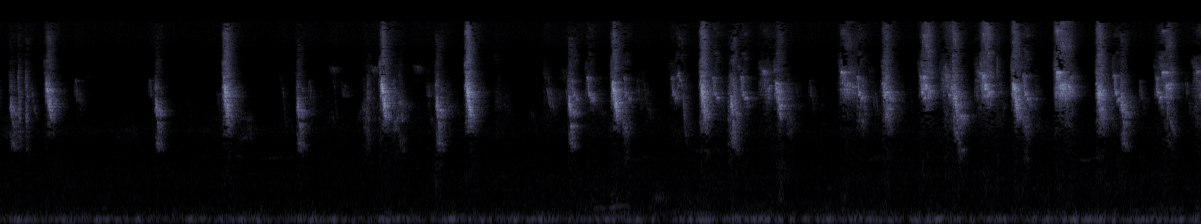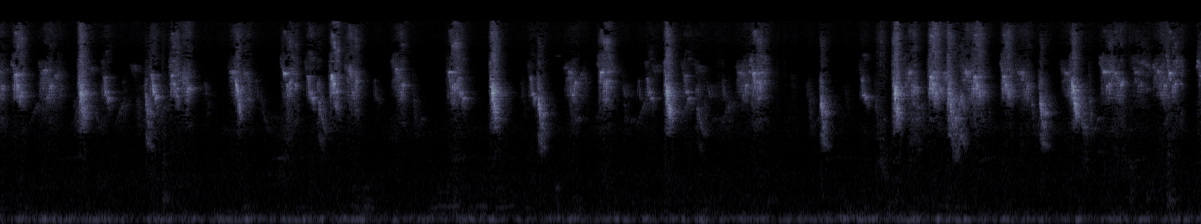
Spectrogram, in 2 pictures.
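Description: Wild birds chirping: many short, sharp calls, scattered at first, then coming thick and overlapping from about a third of the way in, busiest near the end.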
